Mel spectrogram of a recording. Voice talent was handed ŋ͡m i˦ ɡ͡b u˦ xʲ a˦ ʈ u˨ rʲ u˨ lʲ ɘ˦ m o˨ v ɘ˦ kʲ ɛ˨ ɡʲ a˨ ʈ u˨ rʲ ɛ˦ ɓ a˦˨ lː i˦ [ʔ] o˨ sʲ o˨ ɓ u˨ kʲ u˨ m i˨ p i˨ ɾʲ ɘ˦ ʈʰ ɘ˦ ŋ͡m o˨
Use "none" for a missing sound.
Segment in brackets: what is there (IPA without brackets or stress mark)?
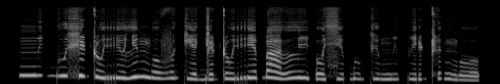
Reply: ʔ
